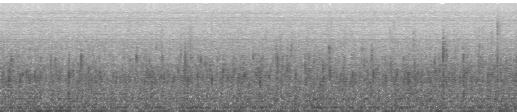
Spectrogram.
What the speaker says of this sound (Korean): 모든 야채가 익을 때까지 거품 걷어가면서 끓입니다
